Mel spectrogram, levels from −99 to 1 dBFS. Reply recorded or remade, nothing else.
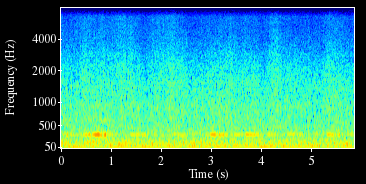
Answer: recorded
